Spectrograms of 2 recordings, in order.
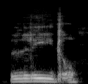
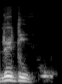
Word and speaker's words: Lidl: And that's how it's pronounced. Lidl. Lidl, as in Lidl.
